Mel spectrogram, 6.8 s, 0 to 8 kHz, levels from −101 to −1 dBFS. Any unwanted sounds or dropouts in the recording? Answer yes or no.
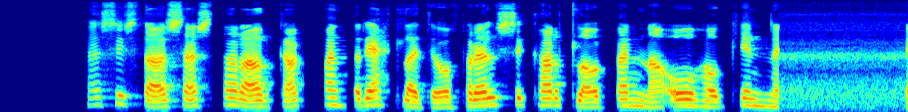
no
